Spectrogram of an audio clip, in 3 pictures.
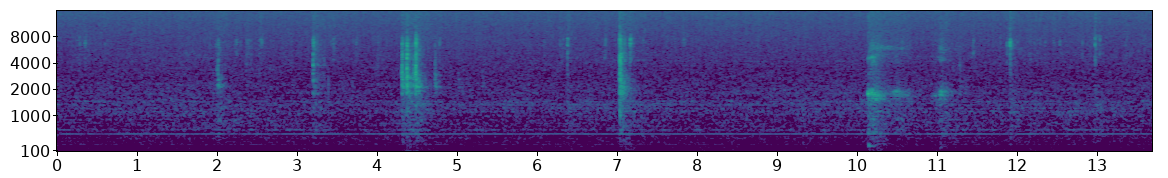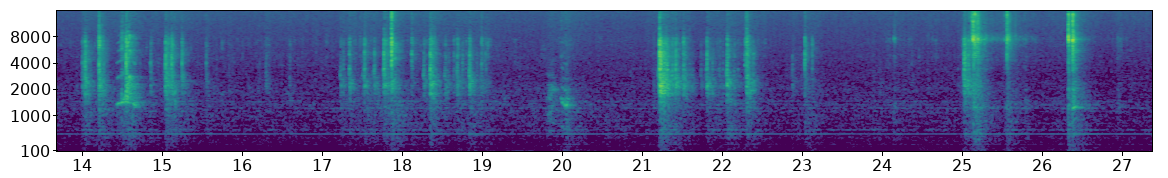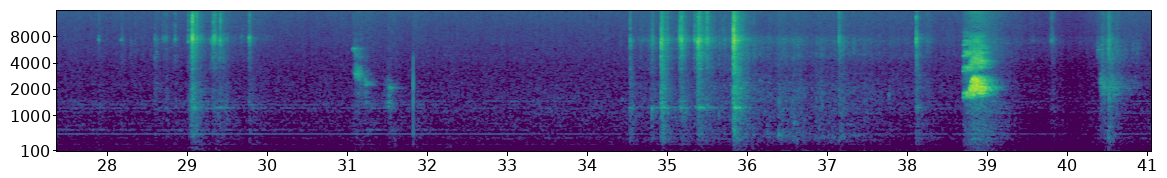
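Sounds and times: bird claws clicking on metal rail: 14.0s - 19.2s, 21.2s - 23.2s, 25.0s - 27.0s, 28.2s - 29.9s, 34.5s - 38.3s
cockatiel chirps: 19.8s - 20.2s, 31.0s - 31.7s, 38.7s - 39.2s.

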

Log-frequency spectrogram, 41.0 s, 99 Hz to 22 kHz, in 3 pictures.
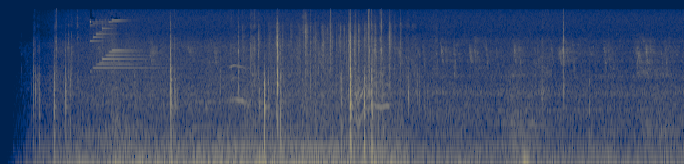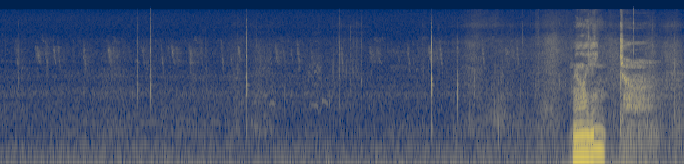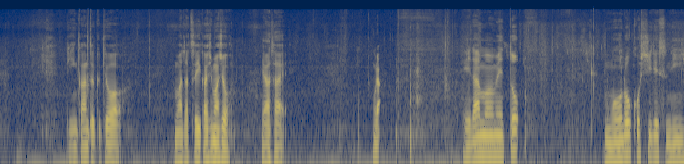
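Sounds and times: faint bird calls: 4.1s - 5.2s, 7.0s - 8.1s, 15.4s - 24.8s
sharp clicks and ticks: 5.0s - 8.3s.

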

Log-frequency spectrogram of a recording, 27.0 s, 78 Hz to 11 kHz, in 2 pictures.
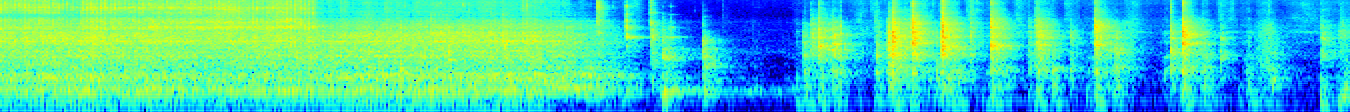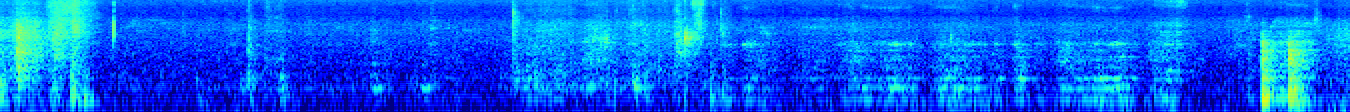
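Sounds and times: turning tool cutting hiss: 0.0s - 6.1s
wood lathe whirring: 0.0s - 6.3s.

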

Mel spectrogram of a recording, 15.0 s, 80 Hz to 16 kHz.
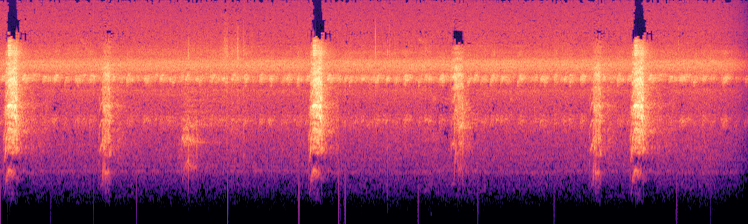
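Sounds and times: high insect drone: 0.0s - 14.9s
macaws squawking: 11.8s - 13.1s.

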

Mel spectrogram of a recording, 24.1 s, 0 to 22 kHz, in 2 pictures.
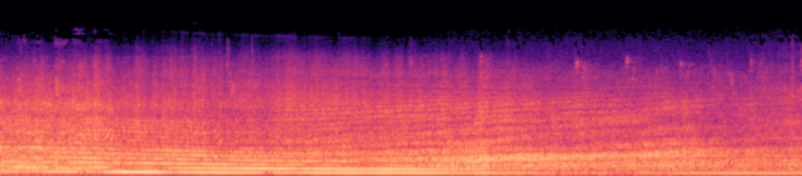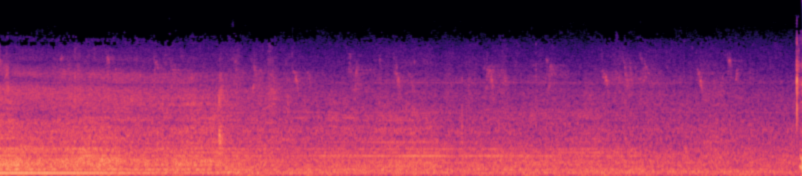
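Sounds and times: airplane engine drone: 0.0s - 24.0s.

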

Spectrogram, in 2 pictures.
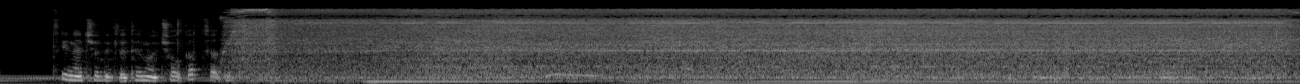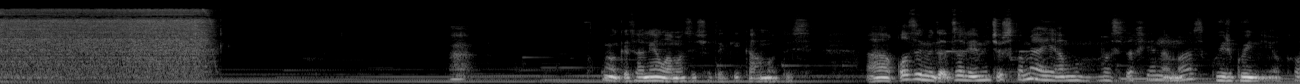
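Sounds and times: hair styler blowing air: 2.2s - 15.2s.

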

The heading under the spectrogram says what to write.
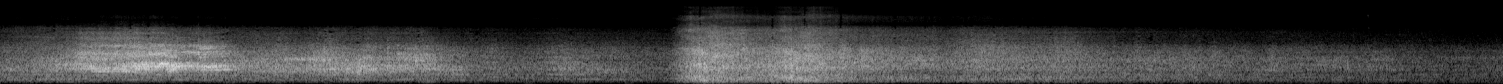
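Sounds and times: car passing with tyre and wind noise: 0.0s - 15.0s.

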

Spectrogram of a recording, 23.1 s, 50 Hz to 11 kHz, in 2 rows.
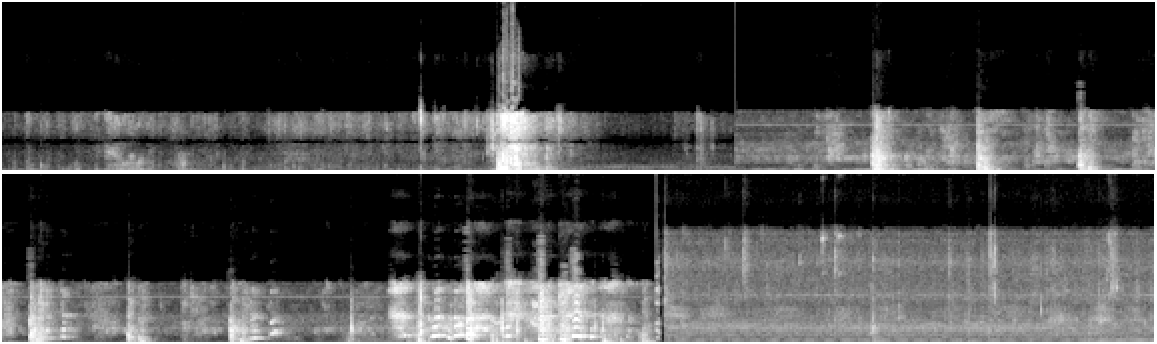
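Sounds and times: low hum: 0.0s - 23.0s
person laughing loudly: 13.8s - 14.5s, 15.3s - 18.1s.

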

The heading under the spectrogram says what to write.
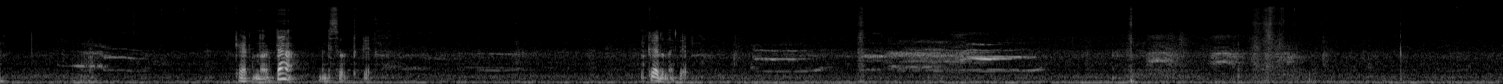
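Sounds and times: cat meowing: 7.5s - 8.4s, 9.6s - 10.5s.

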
